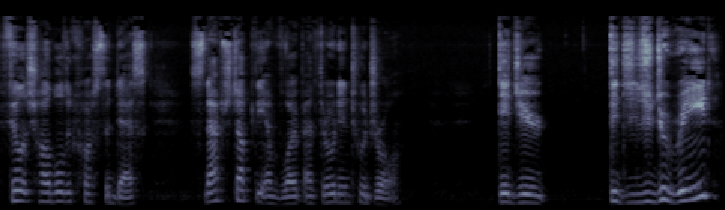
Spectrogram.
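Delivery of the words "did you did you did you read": loud flustered spluttering, tripping over the words; a caretaker spluttering loudly at a student. A narrator's reading. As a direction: splutter it out, panicked and cross. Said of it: "he spluttered".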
